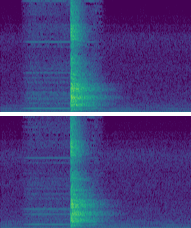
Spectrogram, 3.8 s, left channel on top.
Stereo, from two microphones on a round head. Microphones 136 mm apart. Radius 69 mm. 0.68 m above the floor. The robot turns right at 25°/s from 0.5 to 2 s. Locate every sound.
1.4 s a clap: 15° right (ahead or behind), 0.6 m; by 1.5 s 20° right (ahead or behind), 0.6 m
